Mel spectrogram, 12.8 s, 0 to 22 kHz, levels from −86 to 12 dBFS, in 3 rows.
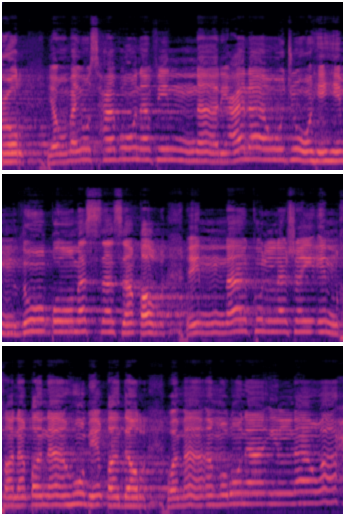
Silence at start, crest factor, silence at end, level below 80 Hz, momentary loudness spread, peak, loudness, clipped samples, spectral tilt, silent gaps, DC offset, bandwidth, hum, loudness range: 0 s; 20 dB; 0 s; -58 dBFS; 5 LU; -4 dBFS; -23 LUFS; under 0.1%; -2 dB/octave; none; under 0.1%; 16 kHz; none; 1 LU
